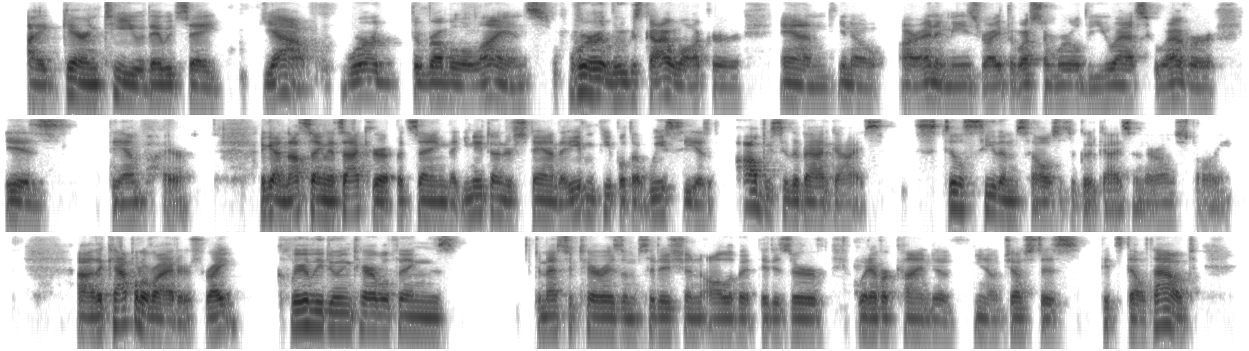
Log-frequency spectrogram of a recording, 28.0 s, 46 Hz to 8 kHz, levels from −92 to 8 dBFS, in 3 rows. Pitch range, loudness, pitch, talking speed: 95-115 Hz, -18 LUFS, 100 Hz, 190 wpm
